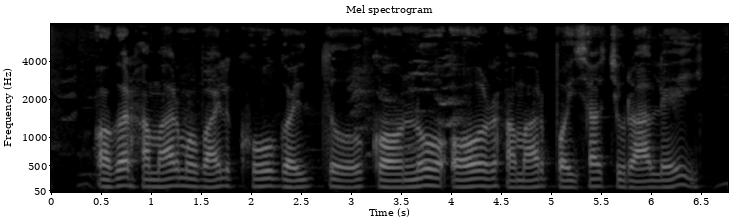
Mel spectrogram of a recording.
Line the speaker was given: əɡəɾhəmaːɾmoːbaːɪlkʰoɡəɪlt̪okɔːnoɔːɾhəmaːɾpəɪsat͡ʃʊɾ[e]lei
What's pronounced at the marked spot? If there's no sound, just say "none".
a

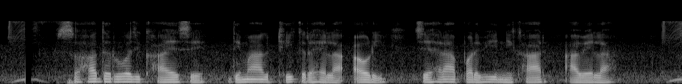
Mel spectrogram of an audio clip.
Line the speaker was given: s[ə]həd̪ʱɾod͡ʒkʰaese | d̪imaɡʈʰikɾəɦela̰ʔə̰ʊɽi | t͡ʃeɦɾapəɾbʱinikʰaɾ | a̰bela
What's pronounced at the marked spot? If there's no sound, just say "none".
ə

